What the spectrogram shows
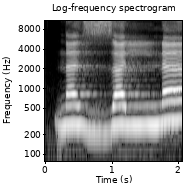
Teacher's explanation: thii dahiri sebab ada Alif didahului harakat fathah cara bacanya na nunnya panjang dua harakat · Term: Mad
